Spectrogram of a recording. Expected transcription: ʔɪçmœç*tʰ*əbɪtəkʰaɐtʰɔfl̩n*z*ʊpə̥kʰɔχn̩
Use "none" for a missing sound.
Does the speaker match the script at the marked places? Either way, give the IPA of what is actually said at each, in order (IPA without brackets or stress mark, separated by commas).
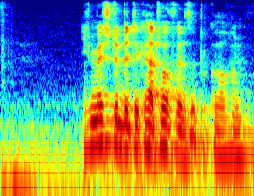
t, z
